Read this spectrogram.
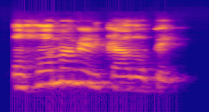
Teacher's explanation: la característica de este tono de frontera final alto es que sigue subiendo después de la tónica, es aún más alto que el que cae sobre la tónica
